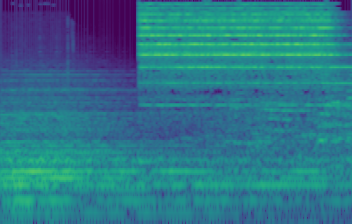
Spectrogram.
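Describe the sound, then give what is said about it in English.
A loud electric school bell starts suddenly partway through and rings continuously to the end, a bright, buzzing metallic clang over a low background hum. “Finally, the bell rings.”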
